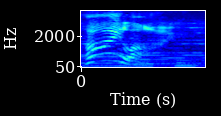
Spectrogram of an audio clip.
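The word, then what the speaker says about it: jai alai: It's pronounced highlight.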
